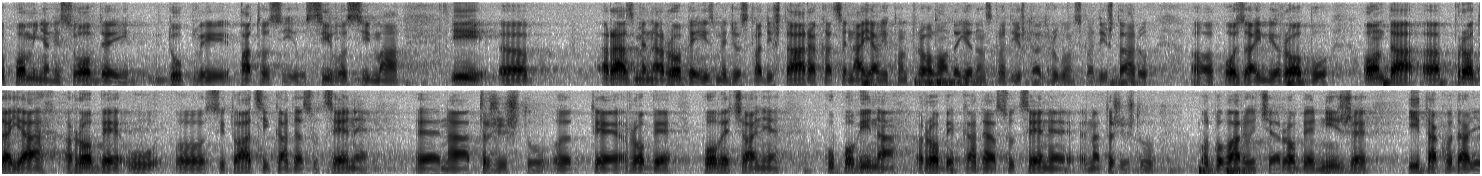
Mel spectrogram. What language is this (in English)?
Serbian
